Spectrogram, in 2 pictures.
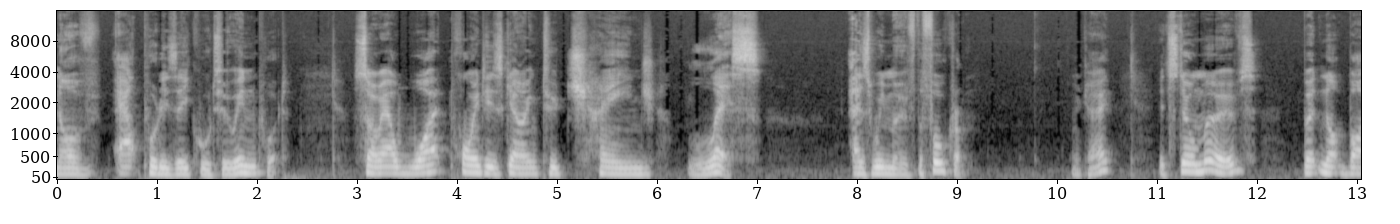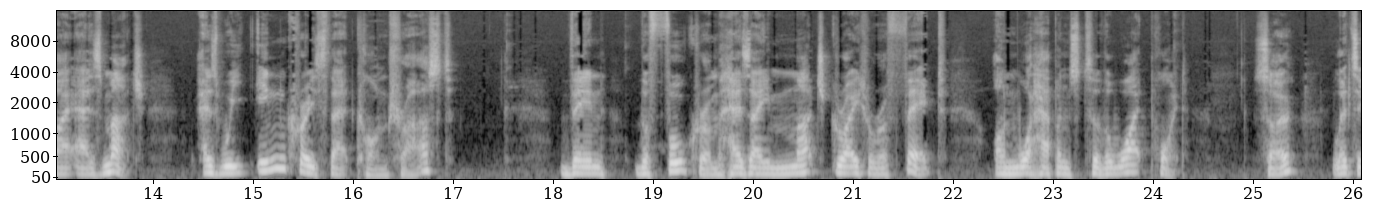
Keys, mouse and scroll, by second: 9.8-14.1 drag, 14.5-15.7 drag, 16.5-17.8 drag, 18.8-24.4 drag, 24.4-26.0 scroll up 1.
